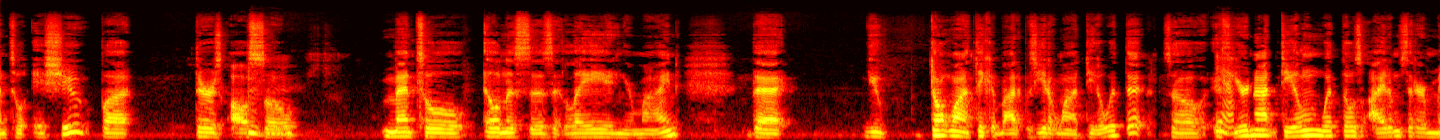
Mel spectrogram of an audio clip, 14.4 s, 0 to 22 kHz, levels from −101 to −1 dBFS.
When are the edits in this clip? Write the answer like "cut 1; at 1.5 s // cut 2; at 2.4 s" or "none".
cut 1; at 11.6 s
